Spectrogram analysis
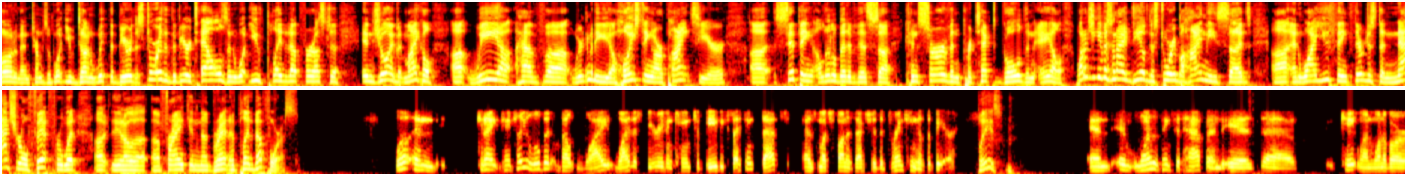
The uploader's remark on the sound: This week’s edition of Mother Road Monday on KVOI’s Wake Up Tucson. Called in from Flagstaff.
